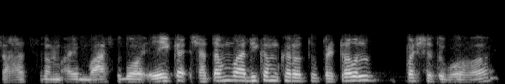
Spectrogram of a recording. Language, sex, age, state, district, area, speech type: Sanskrit, male, 18-30, Karnataka, Uttara Kannada, rural, conversation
